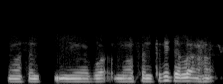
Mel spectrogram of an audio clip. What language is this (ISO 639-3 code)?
sat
